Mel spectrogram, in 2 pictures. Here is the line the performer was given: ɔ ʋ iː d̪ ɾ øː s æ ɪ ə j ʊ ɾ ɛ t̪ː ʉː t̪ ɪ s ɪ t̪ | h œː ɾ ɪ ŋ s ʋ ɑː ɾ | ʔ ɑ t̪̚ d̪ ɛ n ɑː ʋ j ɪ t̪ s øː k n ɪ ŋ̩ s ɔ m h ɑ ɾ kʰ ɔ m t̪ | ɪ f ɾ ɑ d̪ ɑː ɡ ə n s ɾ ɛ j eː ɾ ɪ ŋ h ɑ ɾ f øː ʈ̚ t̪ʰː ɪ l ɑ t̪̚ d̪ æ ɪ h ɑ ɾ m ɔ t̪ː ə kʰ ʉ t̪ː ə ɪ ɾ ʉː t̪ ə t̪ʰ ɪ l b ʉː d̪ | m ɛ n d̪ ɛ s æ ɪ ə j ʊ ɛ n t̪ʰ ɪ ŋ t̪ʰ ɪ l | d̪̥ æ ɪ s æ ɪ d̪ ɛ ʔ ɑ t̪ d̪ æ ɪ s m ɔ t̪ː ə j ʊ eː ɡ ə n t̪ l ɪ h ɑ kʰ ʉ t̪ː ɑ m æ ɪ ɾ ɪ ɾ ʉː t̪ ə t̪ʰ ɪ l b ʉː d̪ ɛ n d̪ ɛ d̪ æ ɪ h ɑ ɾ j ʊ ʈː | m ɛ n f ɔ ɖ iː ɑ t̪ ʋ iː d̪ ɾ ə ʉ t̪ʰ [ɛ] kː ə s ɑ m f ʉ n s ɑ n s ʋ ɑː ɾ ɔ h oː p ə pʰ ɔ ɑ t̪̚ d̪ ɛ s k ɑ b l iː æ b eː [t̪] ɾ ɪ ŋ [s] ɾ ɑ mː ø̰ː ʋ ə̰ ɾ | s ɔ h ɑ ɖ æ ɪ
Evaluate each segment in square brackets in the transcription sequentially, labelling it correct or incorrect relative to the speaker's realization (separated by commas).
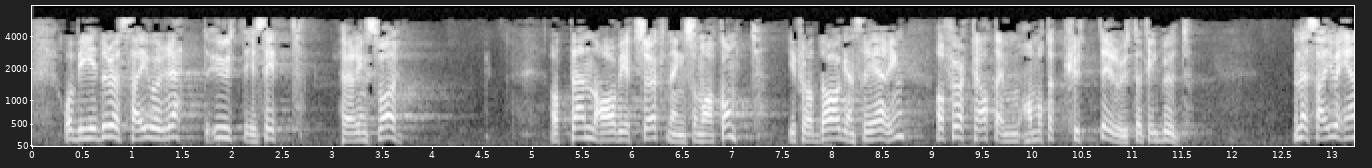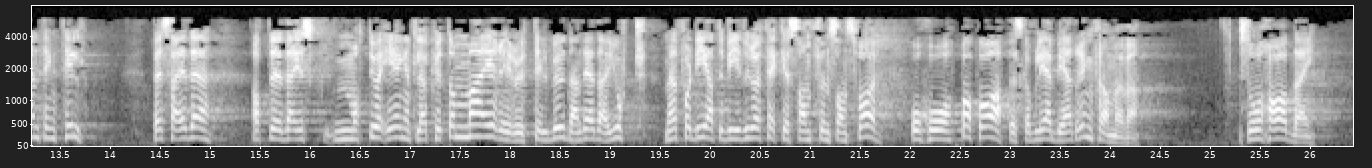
correct, incorrect, incorrect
